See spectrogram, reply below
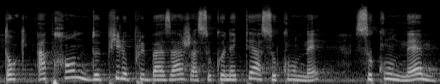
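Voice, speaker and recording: A woman's voice: fairly high pitch, normal speed, darkish tone. Reflective woman in a reverberant room. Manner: reflective, repeats phrases while searching for words. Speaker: podcast guest, HR professional. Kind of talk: conversational interview. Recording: reverberant room with faint noise.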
